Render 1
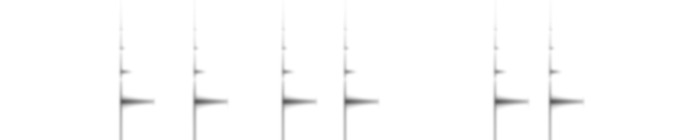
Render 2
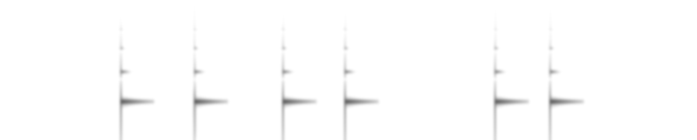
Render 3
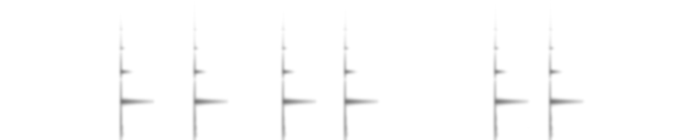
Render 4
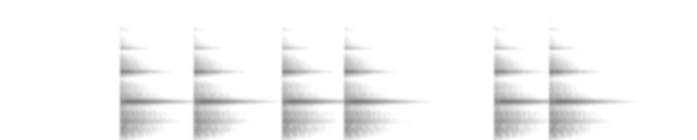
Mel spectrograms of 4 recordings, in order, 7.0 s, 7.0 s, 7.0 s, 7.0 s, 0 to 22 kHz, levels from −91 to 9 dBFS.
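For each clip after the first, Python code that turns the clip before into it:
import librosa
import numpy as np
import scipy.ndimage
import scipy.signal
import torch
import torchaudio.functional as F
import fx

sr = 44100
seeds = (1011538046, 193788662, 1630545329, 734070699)

y1 = fx.low_shelf(x, sr, hz=180.0, db=-9.0)
y1 = y1 * librosa.db_to_amplitude(-6.5)
y2 = fx.graphic_eq(y1, sr, hz=(125, 250, 500, 1000, 2000, 4000), db=(8, 11, 8, -12, 5, 11))
y2 = y2 * librosa.db_to_amplitude(1.0)
y3 = fx.rev_fdn(y2, sr, rt60_s=0.78, lf_ratio=0.85, hf_ratio=0.75, size_ms=14.0, drr_db=-4.5)
y3 = y3 * librosa.db_to_amplitude(-4.5)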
